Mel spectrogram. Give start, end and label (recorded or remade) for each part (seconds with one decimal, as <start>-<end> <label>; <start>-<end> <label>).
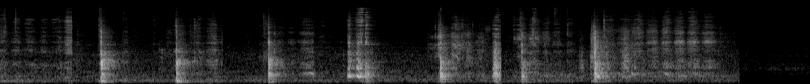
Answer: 0.0-6.5 recorded; 6.5-7.2 remade; 7.2-8.1 recorded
